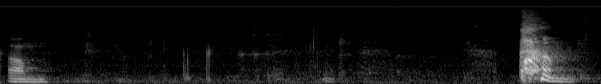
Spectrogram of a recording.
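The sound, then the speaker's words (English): A brief voiced grunt, then a quiet pause with faint small noises, followed by one loud, harsh throat-clearing cough as a speaker interrupts his talk to cough and expectorate. “Excuse me, it's so extroverted, I have to cough and expectorate.”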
